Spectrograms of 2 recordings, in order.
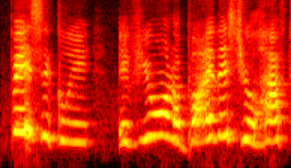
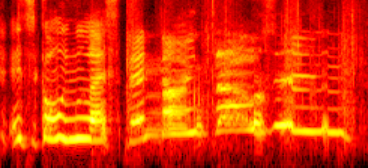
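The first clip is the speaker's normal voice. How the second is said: slowed panicked wail; 6 semitones higher, slower than usual. Acted. Power failing.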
